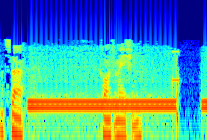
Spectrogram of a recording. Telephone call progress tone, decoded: dial tone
